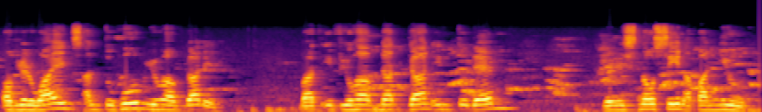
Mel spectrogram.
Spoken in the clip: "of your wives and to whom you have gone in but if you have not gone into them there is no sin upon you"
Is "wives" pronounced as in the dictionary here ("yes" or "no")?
no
